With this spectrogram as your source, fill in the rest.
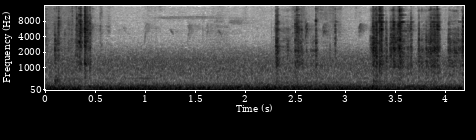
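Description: A collapsed Oben ACM-2400L aluminum monopod with plastic section locks and a ball head is shaken to test whether it rattles or makes annoying noise while being carried. Bright metallic jangling rattles come in bursts over a steady low background rumble.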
